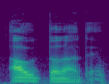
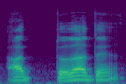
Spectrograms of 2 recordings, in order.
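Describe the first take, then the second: First: Said in the usual way. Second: Autodate slowly, syllable by syllable, a bit higher; drawn-out demo word. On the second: Shown as a demonstration. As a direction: spell out Autodate slowly, as if showing it.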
